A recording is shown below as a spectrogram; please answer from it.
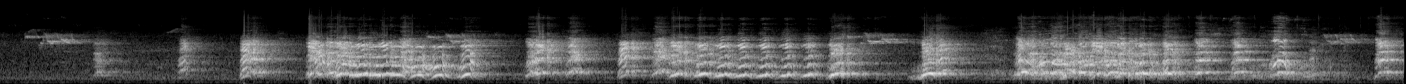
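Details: Several dogs fight in the morning with frantic, overlapping barking and yelping. Loud bursts of rapid, high-pitched barks last one to three seconds and are broken by short pauses, continuing throughout.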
